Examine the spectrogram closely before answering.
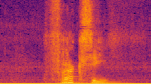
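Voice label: "fractie", Dutch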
